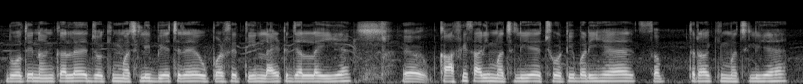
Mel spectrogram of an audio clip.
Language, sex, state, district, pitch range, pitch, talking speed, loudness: Hindi, male, Chandigarh, Chandigarh, 140-150 Hz, 145 Hz, 210 wpm, -14 LUFS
